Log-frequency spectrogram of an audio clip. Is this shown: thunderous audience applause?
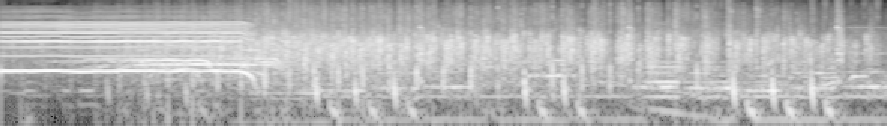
yes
